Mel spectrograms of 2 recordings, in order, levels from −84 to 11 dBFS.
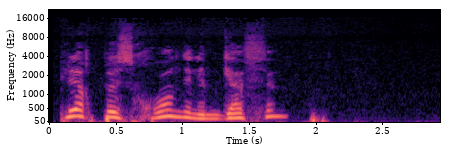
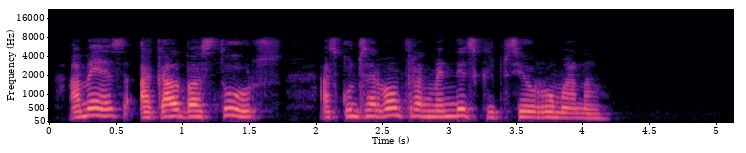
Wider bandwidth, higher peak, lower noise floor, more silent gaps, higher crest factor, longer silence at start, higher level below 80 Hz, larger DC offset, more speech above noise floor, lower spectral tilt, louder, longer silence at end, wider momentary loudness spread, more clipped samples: first, 13.5 kHz vs 8.2 kHz; about the same, -2 dBFS vs -2 dBFS; second, -57 dBFS vs -78 dBFS; neither; about the same, 16 dB vs 18 dB; about the same, 0.1 s vs 0.15 s; first, -34 dBFS vs -64 dBFS; neither; second, 42 dB vs 59 dB; first, -7.5 dB/octave vs -6 dB/octave; about the same, -17 LUFS vs -19 LUFS; about the same, 0.85 s vs 0.95 s; about the same, 14 LU vs 13 LU; neither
